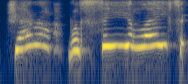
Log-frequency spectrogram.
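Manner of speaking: high, loud parting call. Retold or imitated. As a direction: shout a cheery goodbye like his best mate. And I'm just like.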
